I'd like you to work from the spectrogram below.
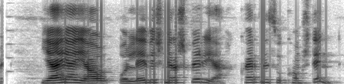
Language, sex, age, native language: Icelandic, female, 40-49, Icelandic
